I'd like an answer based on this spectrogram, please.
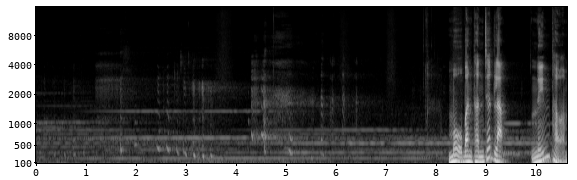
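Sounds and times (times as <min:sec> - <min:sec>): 
eerie ghostly laughter at night: 0:00.0 - 0:07.0
low hum and tonal drone: 0:00.0 - 0:10.6
speech: 0:02.6 - 0:03.8, 0:08.3 - 0:10.6.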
